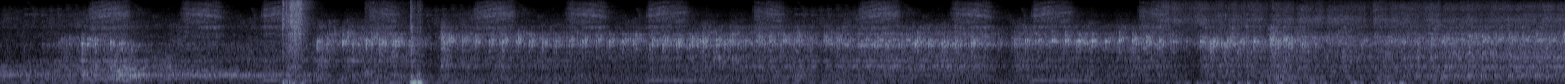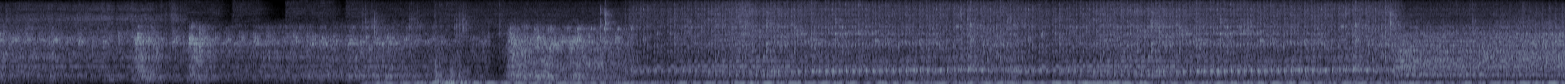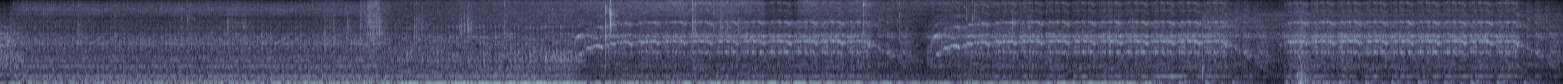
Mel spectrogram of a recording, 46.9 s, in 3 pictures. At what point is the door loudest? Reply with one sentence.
The loudest moment of the door is at 44 seconds.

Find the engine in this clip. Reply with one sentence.
You can hear the engine from 0.0 to 46.8 s.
